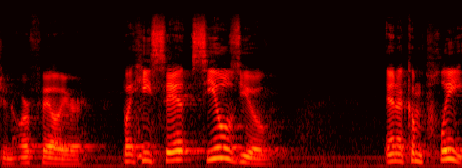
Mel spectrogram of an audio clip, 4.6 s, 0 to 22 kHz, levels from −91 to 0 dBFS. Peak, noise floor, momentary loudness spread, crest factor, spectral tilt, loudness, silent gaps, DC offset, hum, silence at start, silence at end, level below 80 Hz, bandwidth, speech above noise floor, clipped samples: -26 dBFS; -73 dBFS; 10 LU; 18 dB; -3.5 dB/octave; -43 LUFS; none; under 0.1%; none; 0 s; 0 s; -76 dBFS; 15.5 kHz; 30 dB; under 0.1%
